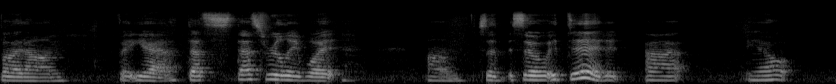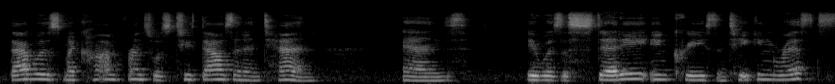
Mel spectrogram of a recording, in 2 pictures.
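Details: Adult woman who stutters, attended a stuttering conference in 2010 and later took more speaking risks; stuttering.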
